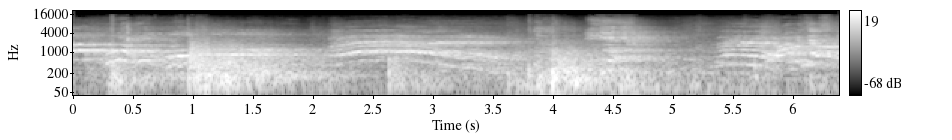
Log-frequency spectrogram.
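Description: Two heavy thuds on a wrestling ring's canvas, about a second in and about four seconds in, as wrestlers land on the mat, amid high-pitched shouting from women.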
